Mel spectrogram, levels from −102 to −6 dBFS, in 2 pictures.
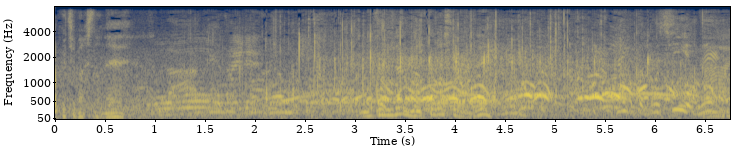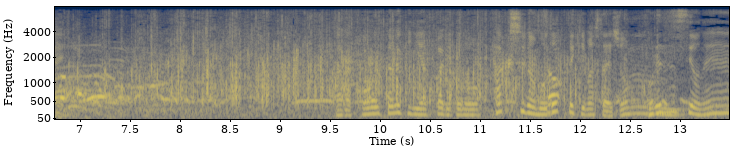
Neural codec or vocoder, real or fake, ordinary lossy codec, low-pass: none; real; none; 7.2 kHz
